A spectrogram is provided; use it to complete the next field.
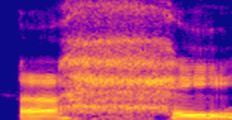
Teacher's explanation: حا کو گلے سے ادا کریں گے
